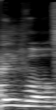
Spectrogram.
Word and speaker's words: Wolf: It's Wolf. Do I pronounce it right? Right. Yes. Okay. Maybe Germans will say F or whatever.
